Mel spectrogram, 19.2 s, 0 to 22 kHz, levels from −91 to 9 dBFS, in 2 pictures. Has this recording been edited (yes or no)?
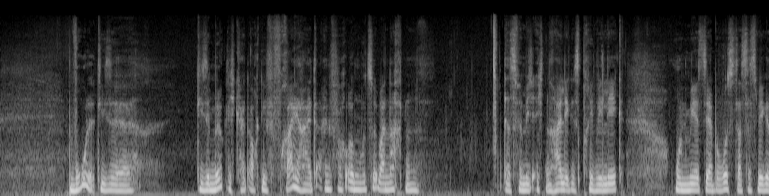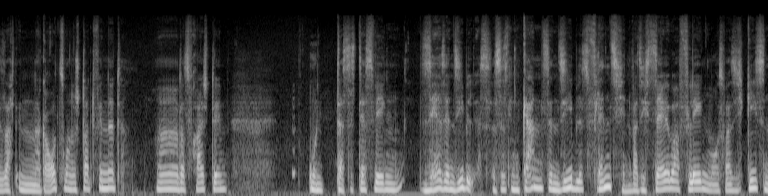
yes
